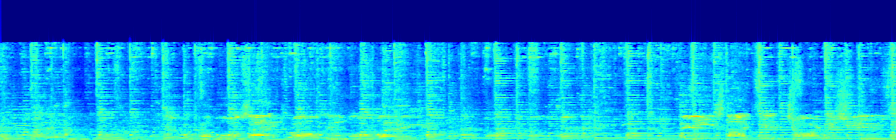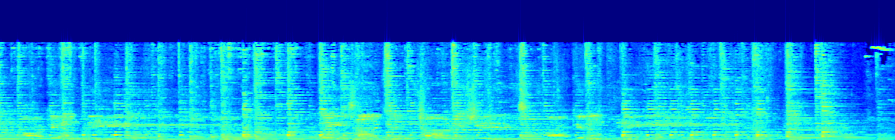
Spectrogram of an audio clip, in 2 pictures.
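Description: Bluegrass band playing: banjo and acoustic guitars picked together at a steady tempo.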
